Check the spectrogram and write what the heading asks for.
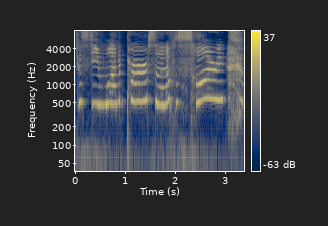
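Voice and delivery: high, whiny, half-crying apology; hammed-up teary whimper; mock whimper. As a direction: beg forgiveness in a fake-tearful whine. Retelling panicked apology to seller.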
